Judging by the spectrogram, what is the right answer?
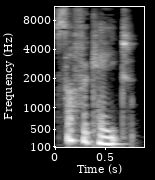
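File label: "suffocate", British English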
